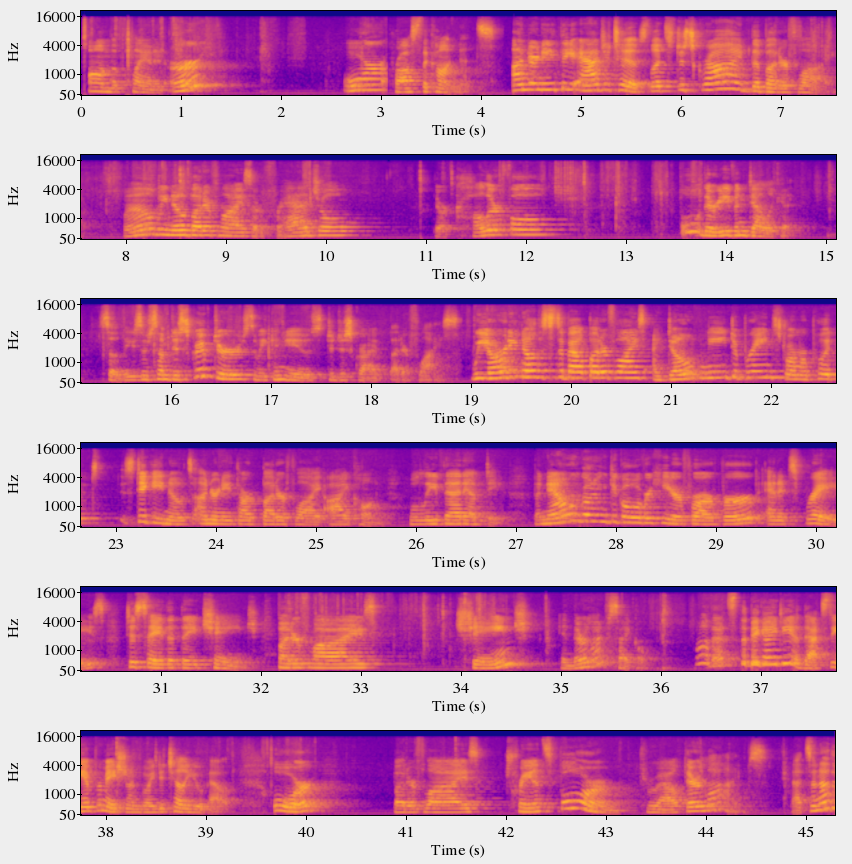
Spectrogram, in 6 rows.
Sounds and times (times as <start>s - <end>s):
Speech: 0.0s - 1.4s, 2.6s - 10.4s, 11.1s - 12.3s, 13.6s - 33.2s, 34.0s - 40.2s, 40.9s - 45.2s.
